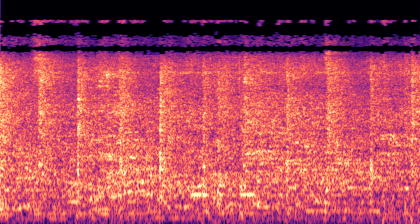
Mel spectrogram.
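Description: Indoor mall ambience: footsteps on a tiled floor about twice a second, over a low wash of distant voices and faint background music.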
